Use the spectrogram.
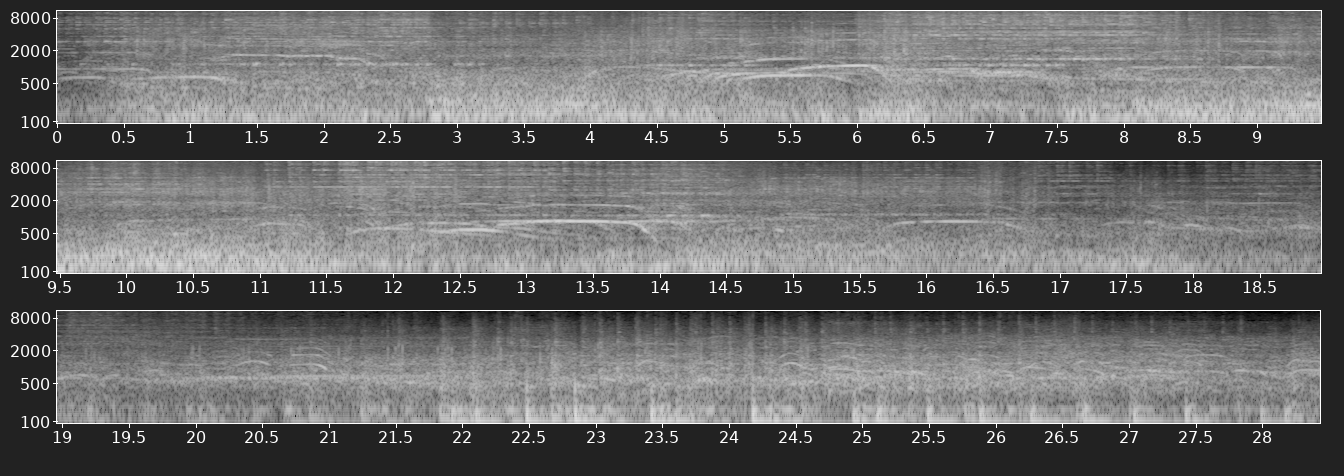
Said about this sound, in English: Like a piece of music that if you just sit and listen to the crowd, you hear like how it swells and dives and peaks and then suddenly bursts. It sounds to me like an orchestra.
